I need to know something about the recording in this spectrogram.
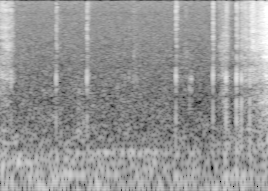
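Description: Near silence, with a few faint clicks and a soft rustle near the end as trading cards are slid over one another in the hand.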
